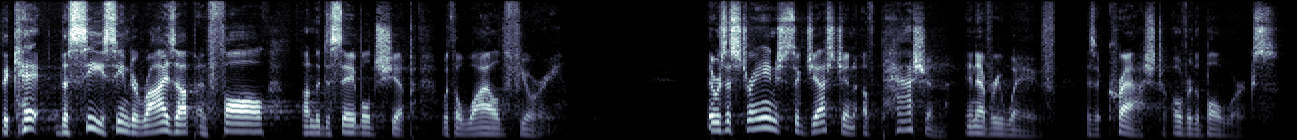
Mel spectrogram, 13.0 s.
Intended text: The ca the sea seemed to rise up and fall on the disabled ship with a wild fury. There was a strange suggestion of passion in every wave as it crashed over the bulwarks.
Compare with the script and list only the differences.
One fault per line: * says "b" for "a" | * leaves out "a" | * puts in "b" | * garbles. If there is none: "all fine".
all fine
